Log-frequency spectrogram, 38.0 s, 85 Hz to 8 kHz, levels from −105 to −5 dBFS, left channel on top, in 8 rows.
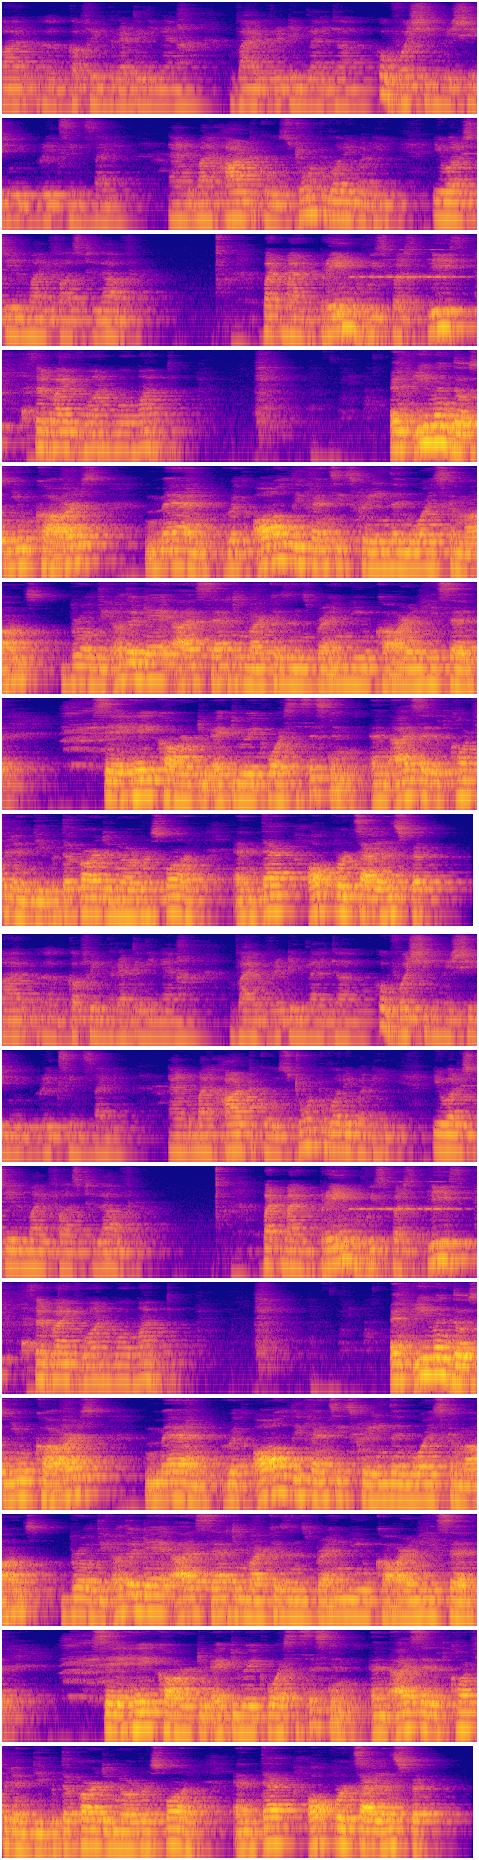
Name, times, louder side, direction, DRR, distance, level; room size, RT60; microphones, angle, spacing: voice 1, 0.0-1.9 2.3-3.5 3.8-5.8 6.4-8.7 9.1-10.8 11.8-14.1 14.5-15.8, equal, 35° right, -2 dB, 0.8 m, -33 dB
voice 2, 18.1-19.9 20.4-24.1 24.3-28.5 29.1-35.2 35.6-37.4, right 1 dB, 20° right, -5 dB, 0.4 m, -24 dB
3.7 x 2.4 x 2.9 m, 0.89 s
head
